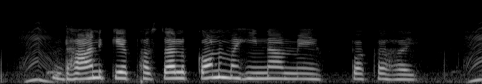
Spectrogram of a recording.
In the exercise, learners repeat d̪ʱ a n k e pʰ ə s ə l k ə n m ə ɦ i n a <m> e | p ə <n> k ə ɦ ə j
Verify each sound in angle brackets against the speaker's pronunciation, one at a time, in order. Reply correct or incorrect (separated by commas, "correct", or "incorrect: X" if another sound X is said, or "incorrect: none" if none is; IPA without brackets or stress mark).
correct, incorrect: none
